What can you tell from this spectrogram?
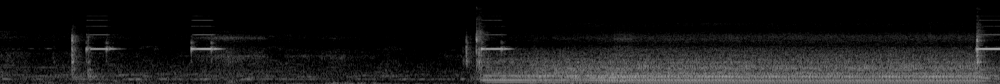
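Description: Cookworks microwave oven on a test run with its blown high-voltage fuse bypassed. Two short keypad beeps sound as the time is set. A click and beep follow as it starts, and the oven runs with a steady low mains hum for about five seconds without trouble. It beeps again as it stops near the end.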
